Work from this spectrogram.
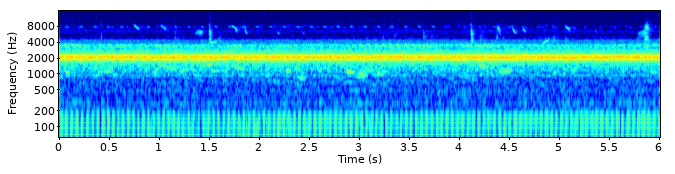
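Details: Gippsland dusk, Australia: a chorus of cicadas sustains a flat, ringing buzz, while several faint high bird twitters sound intermittently in the background, recorded in 3D.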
